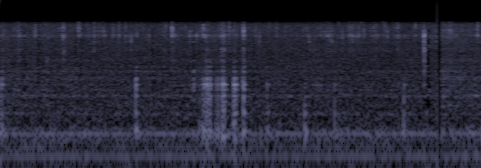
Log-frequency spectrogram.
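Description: European hedgehog chewing and crunching food from a dish, a run of small quick clicks and crunches that are busiest about two and a half to three seconds in, over a steady low hum. The sound drops out for an instant near the end.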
